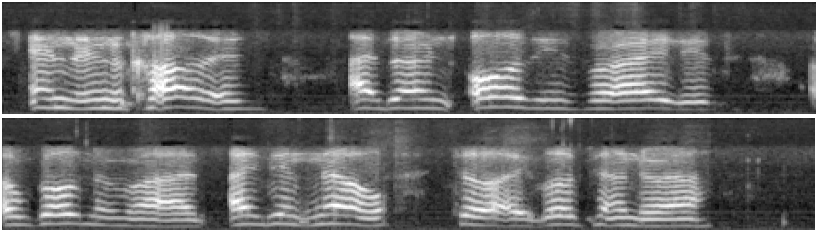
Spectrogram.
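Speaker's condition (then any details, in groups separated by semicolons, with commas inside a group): ALS; great difficulty speaking, speech garbled, still talking and swallowing food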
